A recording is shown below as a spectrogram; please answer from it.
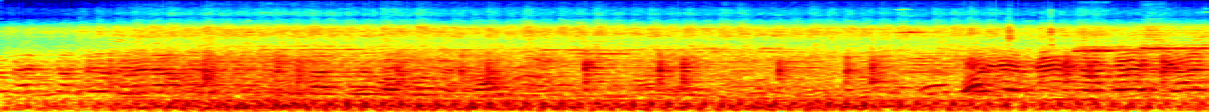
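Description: Outdoor voices of several people talking over a steady low rumble, with a few short clicks; the talking grows clearer near the end.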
